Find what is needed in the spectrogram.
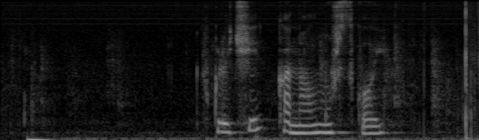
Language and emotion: Russian, neutral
